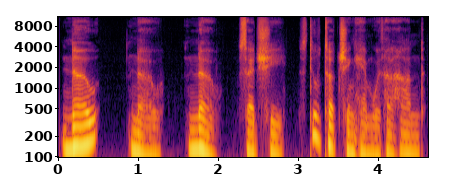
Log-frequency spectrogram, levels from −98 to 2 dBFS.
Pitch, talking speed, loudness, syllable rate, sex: 110 Hz, 145 wpm, -18 LUFS, 3.4 syllables/s, male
